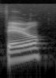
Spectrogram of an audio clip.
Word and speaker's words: Farrell: You said Farrell? Like Colin Farrell. Okay. Yeah, that it's spelled the same way.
